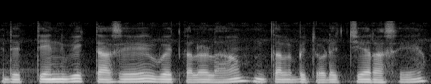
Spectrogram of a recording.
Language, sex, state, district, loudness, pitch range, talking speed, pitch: Nagamese, male, Nagaland, Dimapur, -17 LUFS, 110-125 Hz, 165 wpm, 115 Hz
